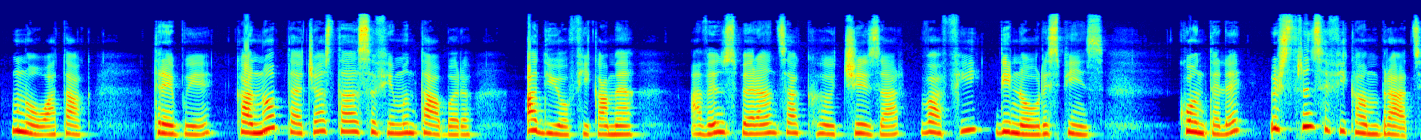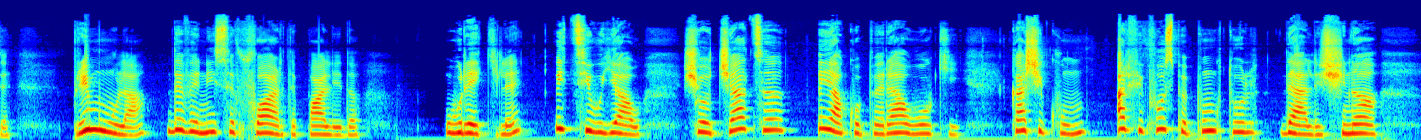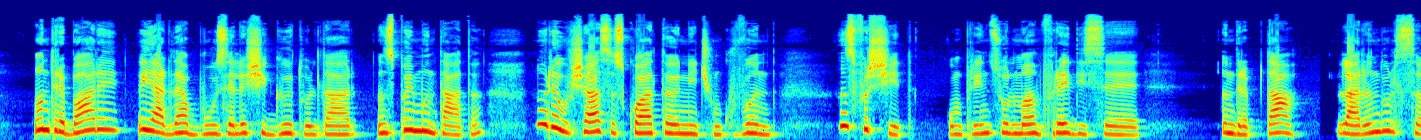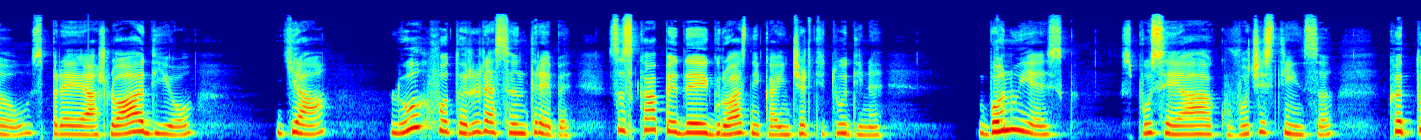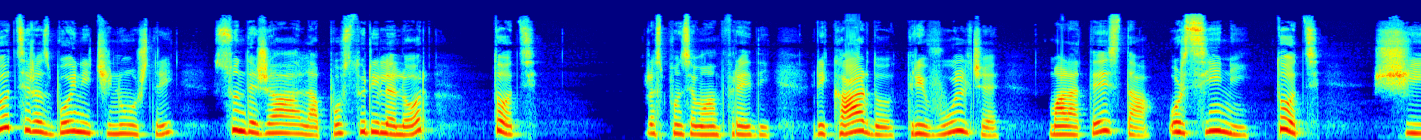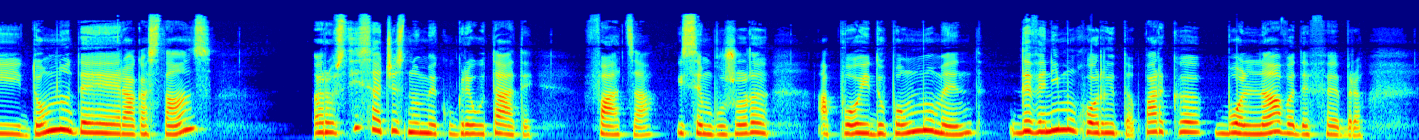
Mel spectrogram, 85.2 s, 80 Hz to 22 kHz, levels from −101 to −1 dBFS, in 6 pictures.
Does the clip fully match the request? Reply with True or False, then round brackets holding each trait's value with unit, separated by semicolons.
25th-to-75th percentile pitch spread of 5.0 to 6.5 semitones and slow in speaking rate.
False (4.2 semitones; 95 wpm)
